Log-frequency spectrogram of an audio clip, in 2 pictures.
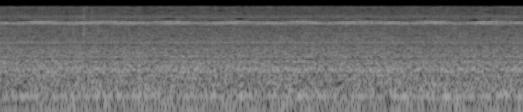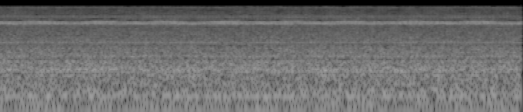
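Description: Steady, unchanging background noise: a constant low hum under an even hiss, with a thin, steady high-pitched whine on top and no distinct knocks or calls.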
